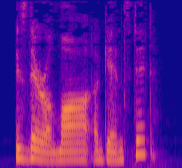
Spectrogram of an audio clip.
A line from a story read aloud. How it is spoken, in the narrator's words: Diane barked back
